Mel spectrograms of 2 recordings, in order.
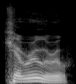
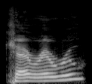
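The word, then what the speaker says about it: kererū: The R is pronounced like a D. Kadedoo?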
